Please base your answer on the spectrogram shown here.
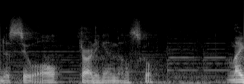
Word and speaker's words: Sewell: in a name book or originally and she pronounced it SE well for many years but I adjusted the pronunciation to Su starting in Middle School my grandparents lived in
